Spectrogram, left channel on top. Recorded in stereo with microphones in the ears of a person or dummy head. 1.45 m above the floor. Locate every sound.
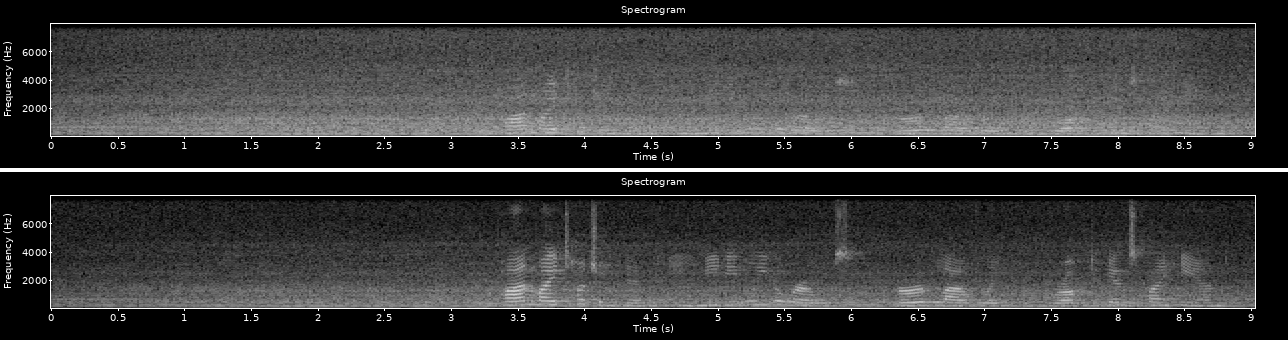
0.0 s a fan: 70° left (ahead or behind), 1.1 m
3.3 s a woman speaking: 65° right (ahead or behind), 1.1 m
